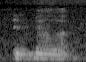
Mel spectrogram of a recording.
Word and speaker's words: envelope: Envelope.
